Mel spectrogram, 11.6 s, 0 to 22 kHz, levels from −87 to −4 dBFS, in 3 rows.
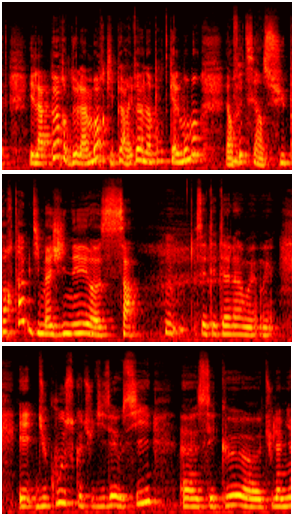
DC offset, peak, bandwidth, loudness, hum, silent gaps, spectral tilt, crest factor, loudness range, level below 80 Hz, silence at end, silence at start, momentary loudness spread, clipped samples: under 0.1%; -14 dBFS; over 20 kHz; -34 LUFS; none; none; -3.5 dB/octave; 20 dB; 3 LU; -62 dBFS; 0 s; 0 s; 8 LU; under 0.1%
